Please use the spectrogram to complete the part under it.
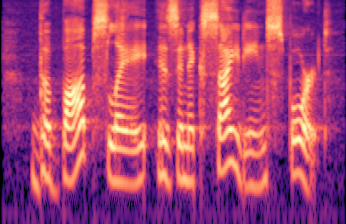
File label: Dictation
